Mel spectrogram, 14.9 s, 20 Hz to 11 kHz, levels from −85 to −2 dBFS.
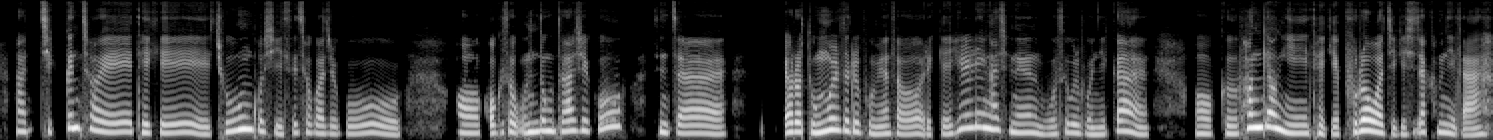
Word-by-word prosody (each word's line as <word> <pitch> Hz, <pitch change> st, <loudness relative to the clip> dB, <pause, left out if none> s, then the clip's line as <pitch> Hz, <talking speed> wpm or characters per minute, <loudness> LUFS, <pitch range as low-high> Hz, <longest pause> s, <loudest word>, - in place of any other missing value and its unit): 아 230 Hz, -1 st, -1 dB
집 230 Hz, -, -9 dB
근처에 240 Hz, -9 st, +1 dB
되게 200 Hz, -2 st, -2 dB
좋은 270 Hz, +5 st, +4 dB
곳이 235 Hz, -8 st, -5 dB
있으셔 200 Hz, +4 st, -7 dB
가지고 180 Hz, -2 st, -4 dB, 0.5 s
어 195 Hz, -2 st, -1 dB
거기서 205 Hz, +3 st, -1 dB
운동도 230 Hz, +4 st, +2 dB
하시고 260 Hz, +8 st, -1 dB, 0.3 s
진짜 185 Hz, -5 st, -2 dB, 0.6 s
여러 215 Hz, +2 st, +4 dB
동물들을 235 Hz, +2 st, +3 dB
보면서 180 Hz, -2 st, -4 dB
이렇게 170 Hz, +2 st, -6 dB
힐링하시는 265 Hz, -, +1 dB
모습을 175 Hz, +5 st, -4 dB
보니까 170 Hz, +3 st, -2 dB, 0.5 s
어 180 Hz, -1 st, -2 dB
그 180 Hz, -2 st, -2 dB
환경이 285 Hz, -, +6 dB
되게 170 Hz, -3 st, -4 dB
부러워지기 210 Hz, -7 st, +3 dB
시작합니다. 185 Hz, -5 st, -3 dB
205 Hz, 275 characters per minute, -18 LUFS, 180-235 Hz, 0.6 s, 환경이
